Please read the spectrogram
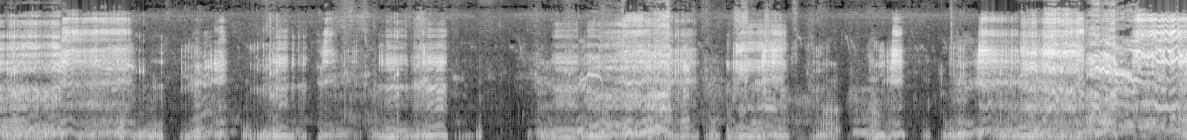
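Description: Pig grunting and squealing in harsh, repeated bouts with short breaks between them, as it waits for the feed of chopped greens being mixed in front of it.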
